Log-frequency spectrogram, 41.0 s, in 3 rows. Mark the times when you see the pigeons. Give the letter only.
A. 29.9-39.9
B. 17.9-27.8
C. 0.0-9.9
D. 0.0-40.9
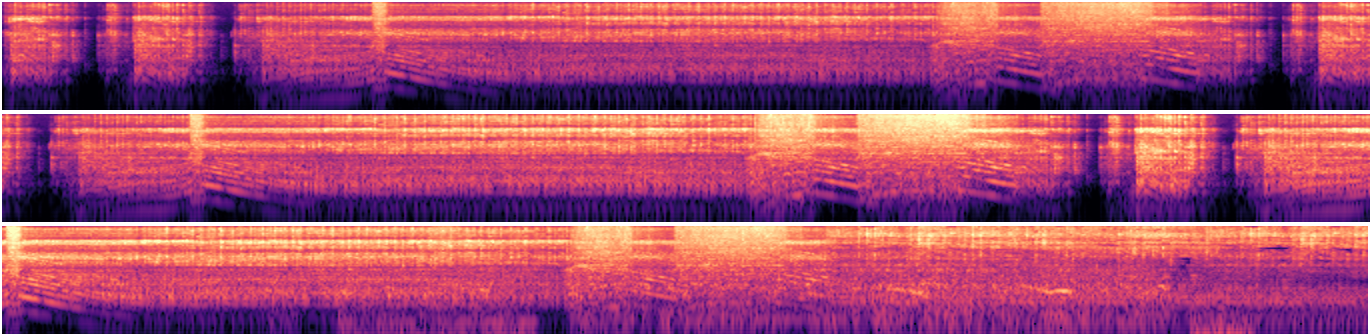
A.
